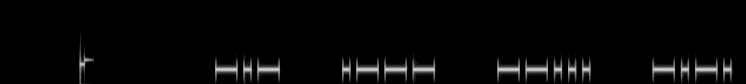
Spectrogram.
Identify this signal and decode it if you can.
Morse code, heard as a keyed tone, about 17 wpm, spaced as for 10 wpm, 700 Hz. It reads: KJ7C
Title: USA Call Signs - 3x Character Spacing - 17wpm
